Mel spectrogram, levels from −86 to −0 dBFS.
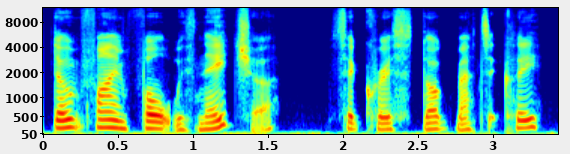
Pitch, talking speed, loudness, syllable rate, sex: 185 Hz, 140 wpm, -18 LUFS, 4.8 syllables/s, female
